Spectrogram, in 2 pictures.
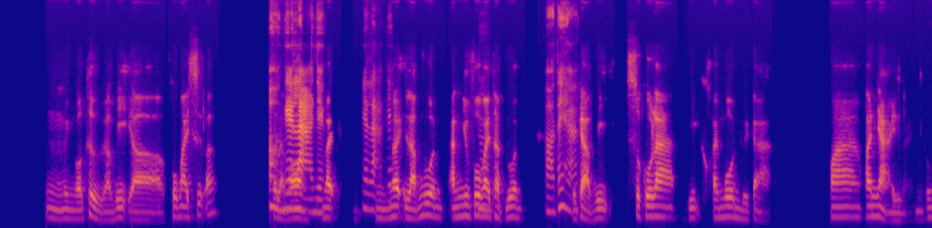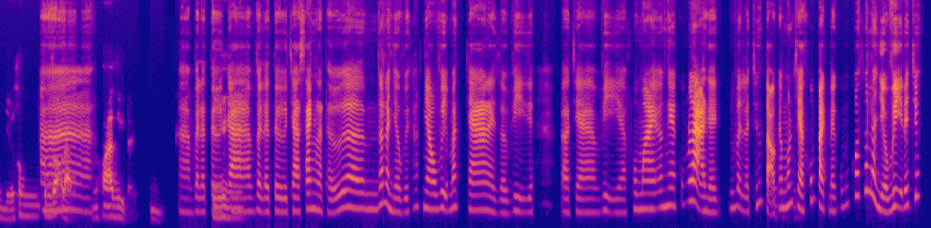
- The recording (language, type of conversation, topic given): Vietnamese, podcast, Bạn có thể kể về lần bạn thử một món ăn lạ và mê luôn không?
- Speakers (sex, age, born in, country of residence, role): female, 20-24, Vietnam, Vietnam, host; male, 20-24, Vietnam, Vietnam, guest
- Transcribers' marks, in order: tapping; unintelligible speech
